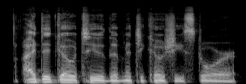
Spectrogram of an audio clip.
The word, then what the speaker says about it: Mitsukoshi: Yes, Mitsukoshi.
